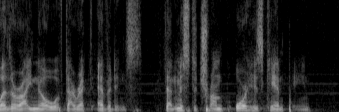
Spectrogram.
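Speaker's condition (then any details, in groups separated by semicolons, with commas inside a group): No condition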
